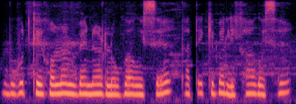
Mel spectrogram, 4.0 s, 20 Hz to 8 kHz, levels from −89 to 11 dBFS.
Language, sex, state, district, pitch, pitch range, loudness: Assamese, female, Assam, Kamrup Metropolitan, 225 Hz, 220-240 Hz, -16 LUFS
